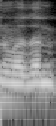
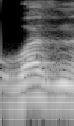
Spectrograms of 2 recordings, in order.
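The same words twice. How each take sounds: First: A vowel is inserted between z and n. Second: The z and n form one final cluster. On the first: This is how people commonly say it. The speaker calls it wrong. "अक्सर ये लफ्ज़ गलत बोला जाता है, लोग वज़न वज़न कहते हैं" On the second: This is the standard pronunciation. The speaker calls it right. "सही तलफ़्फ़ुज़ जो है वो वज़न है"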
